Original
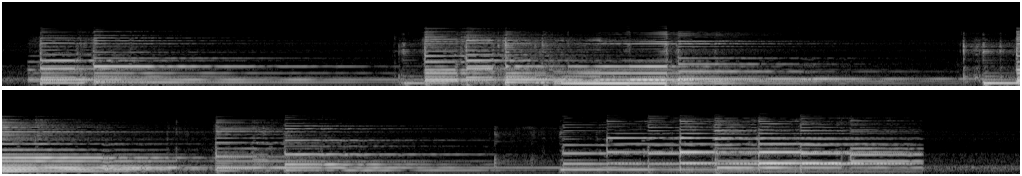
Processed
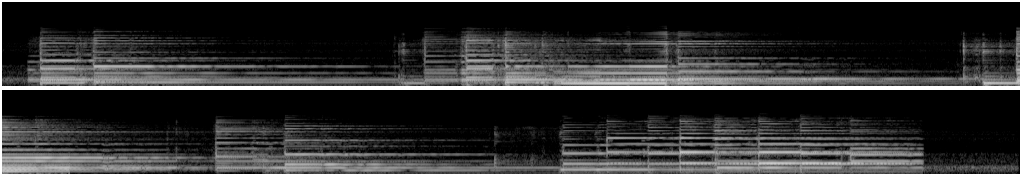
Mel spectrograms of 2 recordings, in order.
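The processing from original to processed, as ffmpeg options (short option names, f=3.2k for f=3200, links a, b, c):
-filter_complex "[0:a]asettb=1/sr,asplit=3[a][b][c];[a]atrim=end=2.134[d];[b]atrim=start=2.13:end=4.6,asetpts=PTS-STARTPTS,afade=t=in:d=0.004:c=qsin,afade=t=out:st=2.466:d=0.004:c=qsin,acompressor=threshold=-29dB:ratio=6:attack=3.2:release=140:knee=1:detection=peak[e];[c]atrim=start=4.596[f];[d][e]acrossfade=d=0.004:c1=hsin:c2=qsin[g];[g][f]acrossfade=d=0.004:c1=qsin:c2=hsin,asettb=1/sr,asplit=3[h][i][j];[h]atrim=end=10.854[k];[i]atrim=start=10.85:end=12.79,asetpts=PTS-STARTPTS,afade=t=in:d=0.004:c=qsin,afade=t=out:st=1.936:d=0.004:c=qsin,highpass=f=470:p=1[l];[j]atrim=start=12.786[m];[k][l]acrossfade=d=0.004:c1=hsin:c2=qsin[n];[n][m]acrossfade=d=0.004:c1=qsin:c2=hsin,asplit=2[o][p];[p]afade=t=in:st=15.34:d=0.01,afade=t=out:st=16:d=0.01,aecho=0:1:350|700:0.446684|0.0446684[q];[o][q]amix=inputs=2:normalize=0"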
